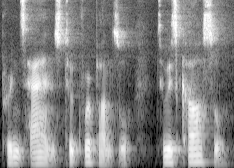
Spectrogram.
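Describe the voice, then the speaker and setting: A man's voice: fairly low pitch, moderate pace. A man narrating a children's bedtime story as a dramatic storyteller.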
